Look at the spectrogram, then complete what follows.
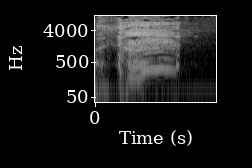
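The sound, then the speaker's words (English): A single harsh cough bursts out and turns straight into a strained, drawn-out groan of pain lasting about a second, fairly loud, then quiet. “It's one of those coughs where you cough and it sends pains through your whole fucking body.”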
